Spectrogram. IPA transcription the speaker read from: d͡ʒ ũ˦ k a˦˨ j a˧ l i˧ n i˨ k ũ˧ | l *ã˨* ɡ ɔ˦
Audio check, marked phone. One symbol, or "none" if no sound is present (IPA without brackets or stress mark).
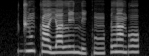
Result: ã˦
